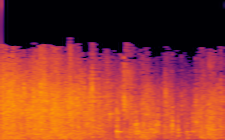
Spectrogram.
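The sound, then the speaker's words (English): A sharp, loud smash of an object being smashed against a wall, with a burst of shattering glass-like debris scattering and tinkling for over a second afterward. “And she smashes it against the wall above his head.”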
